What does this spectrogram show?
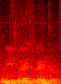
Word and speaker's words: read: On écrit avec A dans les trois formes, mais ça se lit read.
